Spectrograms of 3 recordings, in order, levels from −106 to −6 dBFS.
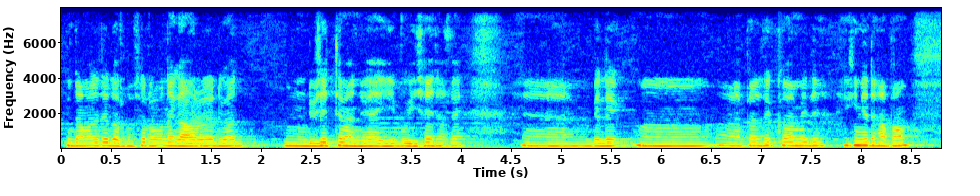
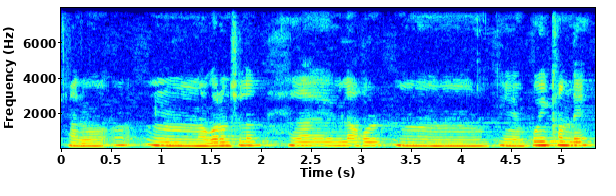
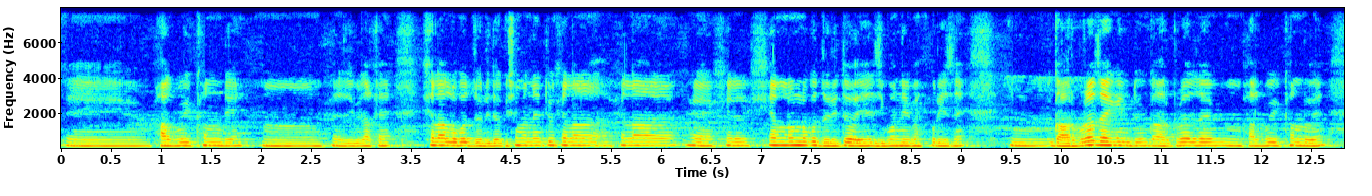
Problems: none marked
